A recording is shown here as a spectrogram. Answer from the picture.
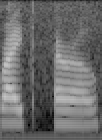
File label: "Right Arrow", female voice; TalkingKeys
